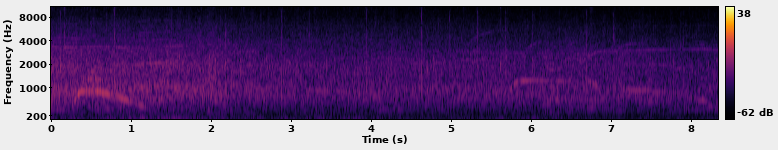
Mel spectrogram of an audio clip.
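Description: Large ballpark crowd applauding and cheering for a home run, loudest at first and easing off gradually, with faint voices and a few whistle-like calls in the crowd noise.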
